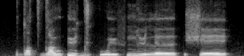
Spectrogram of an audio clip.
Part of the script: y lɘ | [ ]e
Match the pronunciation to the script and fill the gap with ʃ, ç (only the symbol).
ʃ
